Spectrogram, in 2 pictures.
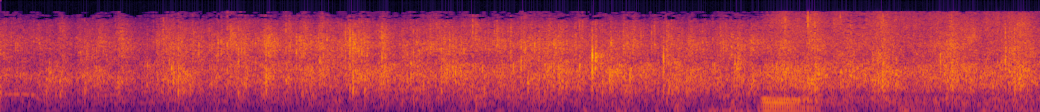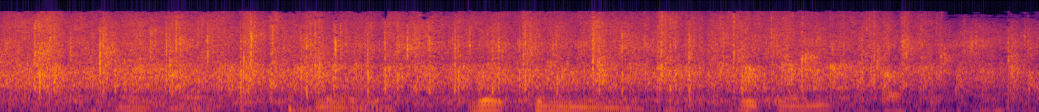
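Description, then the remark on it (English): A standing audience applauds steadily to honor its heroes in the faith, a dense, sustained wash of many hands clapping throughout, with faint voices and cheers rising beneath it partway through. “And I just want you to stand up and give a hand clap for my heroes in the faith.”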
